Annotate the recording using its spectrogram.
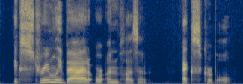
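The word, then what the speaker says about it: execrable: Excribble. E X E C R A B L E KC krubal.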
